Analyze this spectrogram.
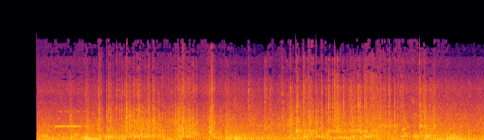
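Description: Car-body stamping line running: steady machinery noise with frequent clanks and rattles of stamped sheet-steel panels on conveyor belts, starting abruptly under a second in.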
